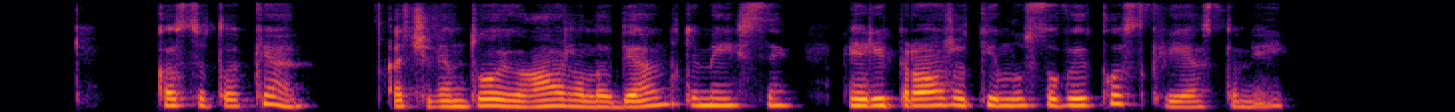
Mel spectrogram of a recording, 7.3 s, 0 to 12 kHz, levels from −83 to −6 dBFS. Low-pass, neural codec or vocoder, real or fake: 10.8 kHz; codec, 24 kHz, 1 kbps, SNAC; fake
